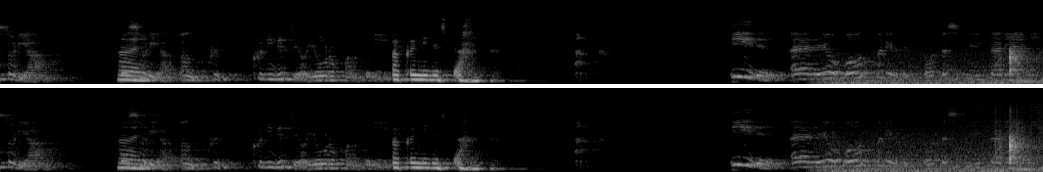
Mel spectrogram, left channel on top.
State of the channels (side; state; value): right; noise; hiss, 23 dB below the sound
